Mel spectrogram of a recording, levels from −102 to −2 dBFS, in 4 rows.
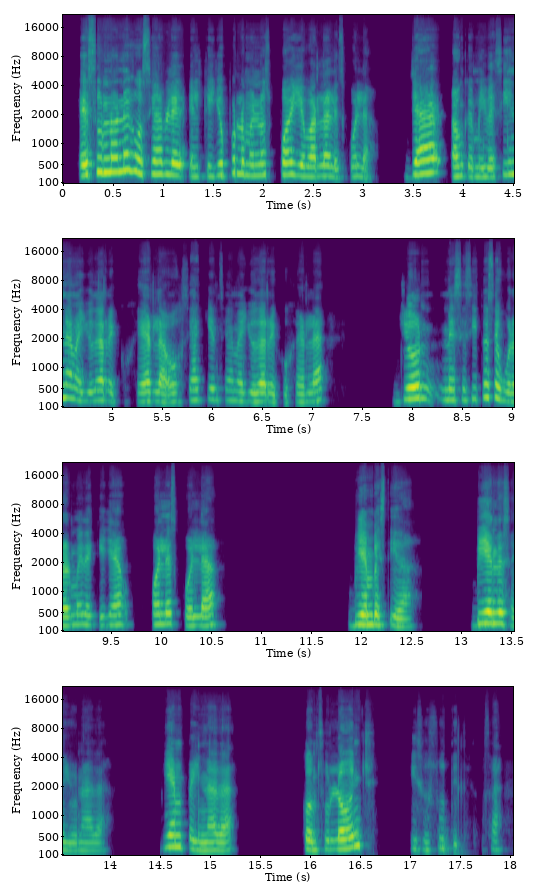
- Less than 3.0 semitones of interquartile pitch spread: No, average, 3.8 semitones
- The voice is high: Yes, high, 230 Hz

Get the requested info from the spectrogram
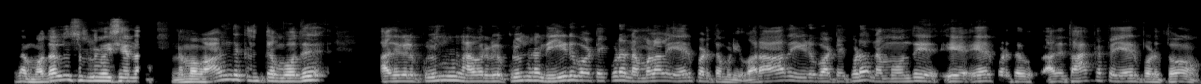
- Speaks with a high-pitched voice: No, medium, 155 Hz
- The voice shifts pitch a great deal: No, average, 3.5 semitones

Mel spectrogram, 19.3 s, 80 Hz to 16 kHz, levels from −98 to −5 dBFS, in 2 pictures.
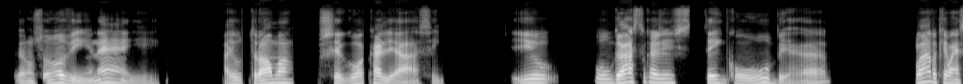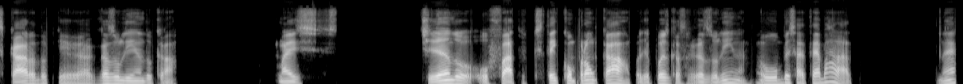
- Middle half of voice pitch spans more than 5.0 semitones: Yes, wide, 5.4 semitones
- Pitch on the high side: No, low, 130 Hz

